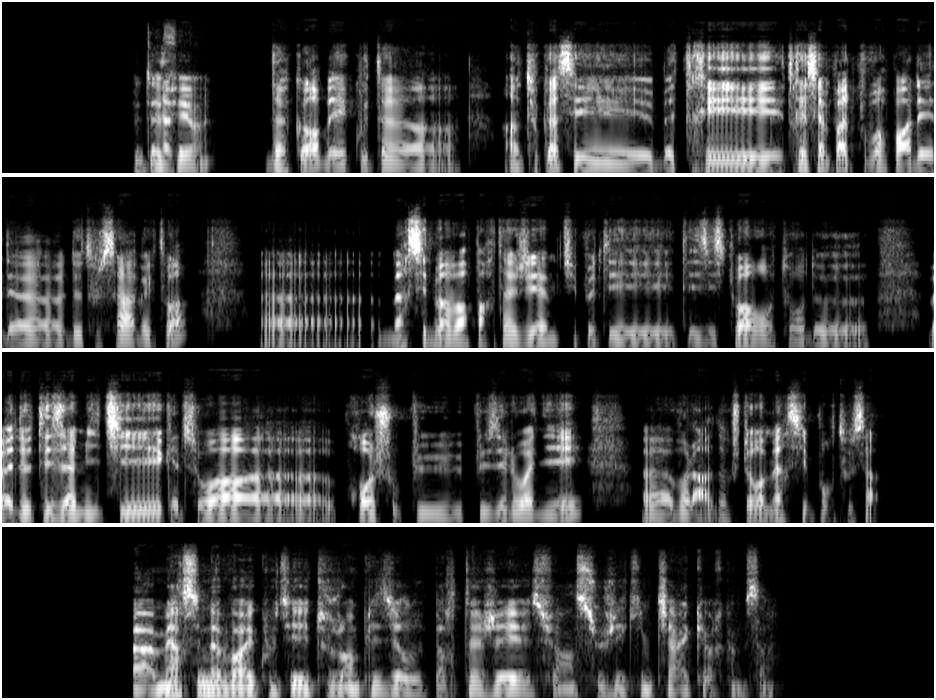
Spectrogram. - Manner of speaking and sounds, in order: none
- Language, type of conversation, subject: French, podcast, Comment transformer un contact en ligne en une relation durable dans la vraie vie ?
